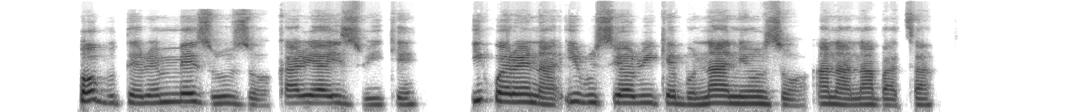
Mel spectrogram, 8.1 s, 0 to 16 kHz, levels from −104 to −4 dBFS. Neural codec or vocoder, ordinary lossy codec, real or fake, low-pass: none; Opus, 24 kbps; real; 14.4 kHz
